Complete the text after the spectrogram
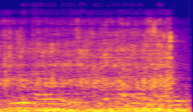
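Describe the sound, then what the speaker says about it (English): Water poured steadily into ground groundnut, a continuous close splashing, gurgling flow without pause. "Then I'll be pouring in water."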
